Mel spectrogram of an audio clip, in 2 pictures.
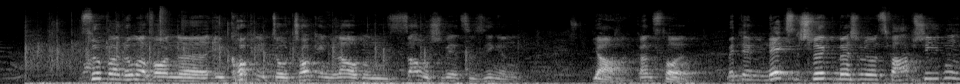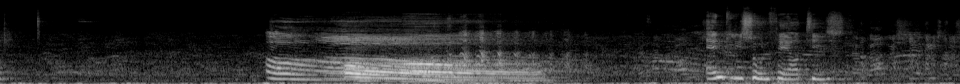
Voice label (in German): Ansage, Konzert; Boemundhof, Saarburg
